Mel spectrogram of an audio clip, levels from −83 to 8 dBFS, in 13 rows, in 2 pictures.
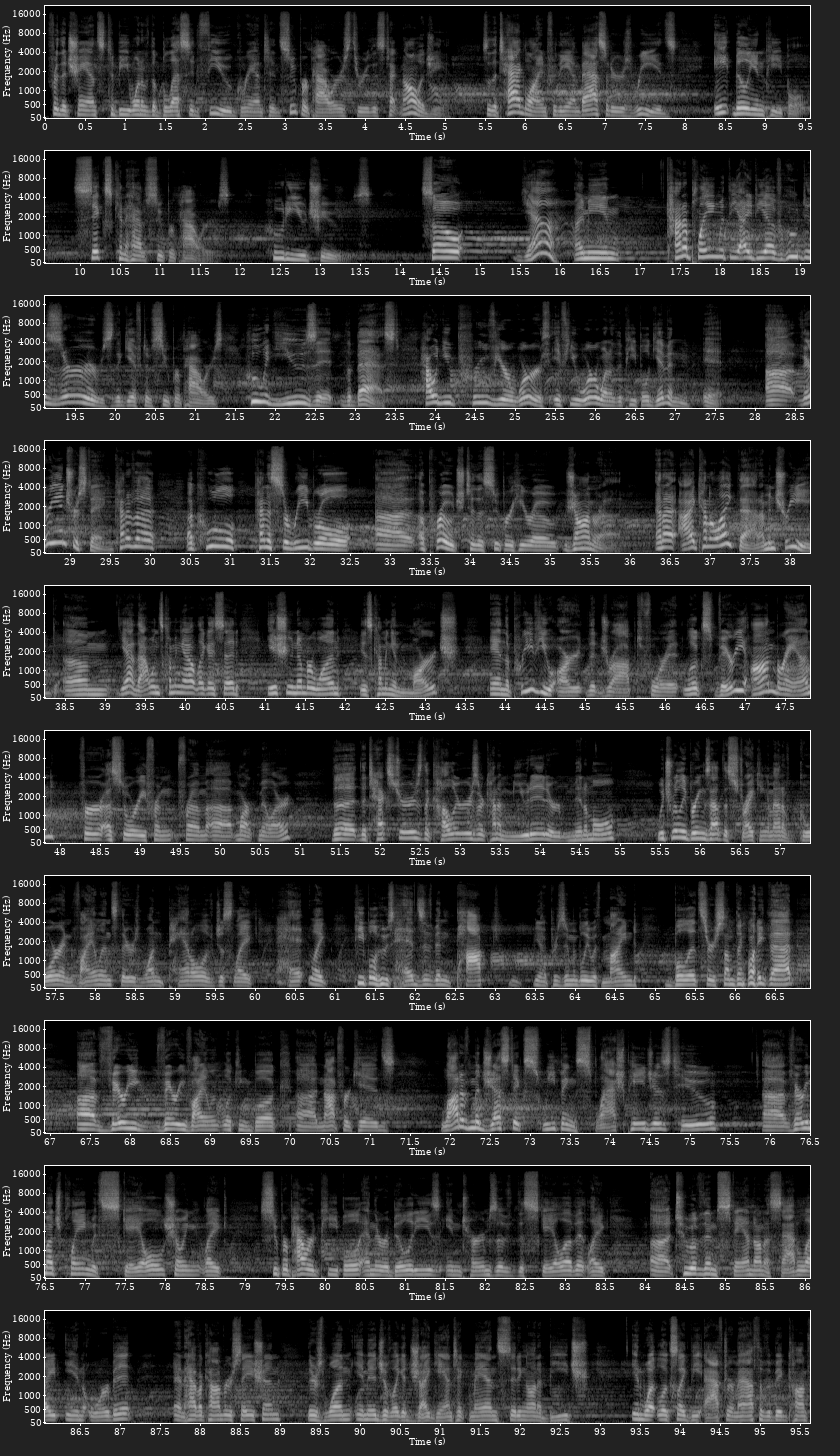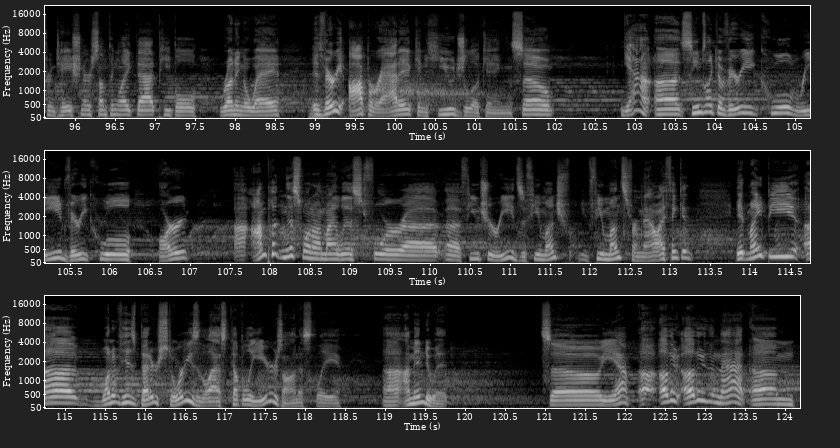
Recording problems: echo of what is said; faint; throughout; 300 ms later, 20 dB below the speech

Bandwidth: 17.5 kHz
